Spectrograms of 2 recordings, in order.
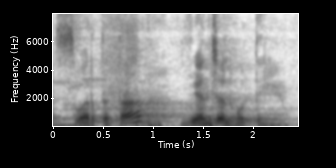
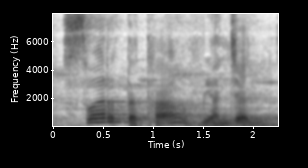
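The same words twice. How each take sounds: First: Said in the usual way. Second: Slow dictation. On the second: Shown as a demonstration. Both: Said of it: "first मैं पढ़कर बताऊंगी आपको".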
